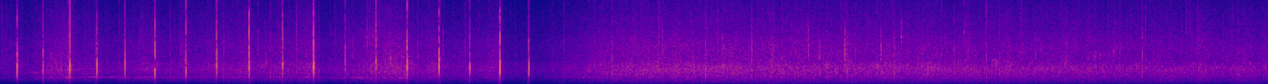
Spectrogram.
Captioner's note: cheers and applause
